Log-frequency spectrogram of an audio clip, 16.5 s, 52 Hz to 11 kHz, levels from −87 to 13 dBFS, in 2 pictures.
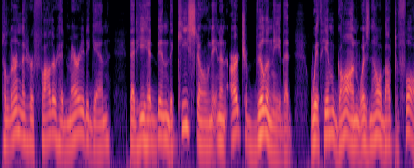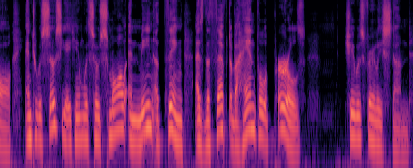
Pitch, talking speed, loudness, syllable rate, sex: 130 Hz, 180 wpm, -22 LUFS, 4.6 syllables/s, male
